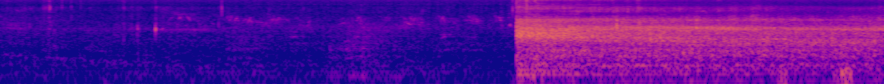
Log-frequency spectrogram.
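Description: Faint outdoor background, then, about five seconds in, an abrupt switch to a loud, steady rushing noise with a few low thumps near the end.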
